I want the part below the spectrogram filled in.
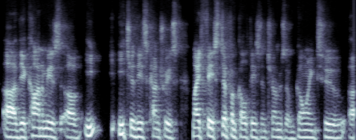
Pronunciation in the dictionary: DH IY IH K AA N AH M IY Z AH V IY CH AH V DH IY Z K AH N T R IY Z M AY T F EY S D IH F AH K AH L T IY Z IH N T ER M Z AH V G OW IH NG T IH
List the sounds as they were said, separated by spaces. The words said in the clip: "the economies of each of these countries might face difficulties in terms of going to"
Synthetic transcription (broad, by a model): DH IY IH K AA N AH M IY Z AH V IY CH AH V DH IY Z K AH N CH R IY Z M AY T F EY S D IH F AH K AH L T IY Z IH N T ER M Z AH V G OW IH NG T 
